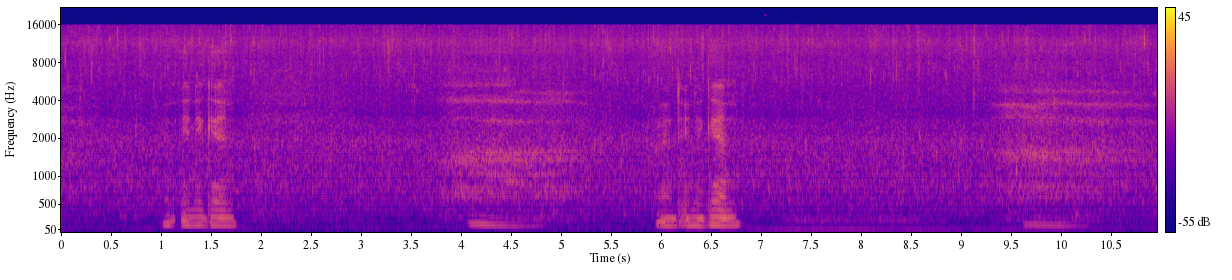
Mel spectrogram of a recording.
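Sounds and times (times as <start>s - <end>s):
creek water flowing: 0.0s - 10.9s
speech: 1.0s - 1.9s, 6.4s - 6.9s
faint low hum: 3.9s - 10.9s.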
